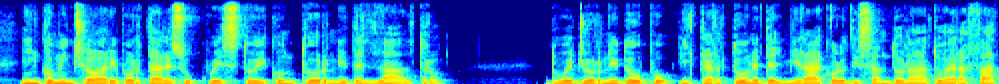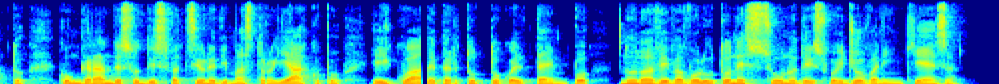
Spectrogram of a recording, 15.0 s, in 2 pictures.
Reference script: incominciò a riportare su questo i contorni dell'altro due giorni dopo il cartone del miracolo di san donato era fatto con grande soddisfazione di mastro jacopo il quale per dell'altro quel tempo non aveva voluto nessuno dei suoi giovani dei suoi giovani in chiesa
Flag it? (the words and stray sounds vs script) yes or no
yes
